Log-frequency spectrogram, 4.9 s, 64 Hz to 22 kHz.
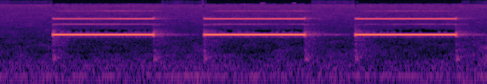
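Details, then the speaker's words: MK5 VW GTI 2.0T TSI, scan tool on the OBD port scanning every control module: three steady high-pitched beeps about a second long with half-second gaps; normal ABS module beep during the scan. "that beep is gonna be normal when it's checking through your abs system it will often make that noise"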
